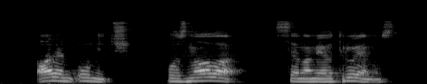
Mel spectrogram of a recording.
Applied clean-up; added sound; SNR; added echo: neural mask model DeepFilterNet 3.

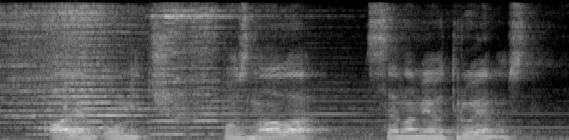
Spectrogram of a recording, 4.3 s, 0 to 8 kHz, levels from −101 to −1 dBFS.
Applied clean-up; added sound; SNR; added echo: none; Screech; 10 dB; reverberation time 0.5 s.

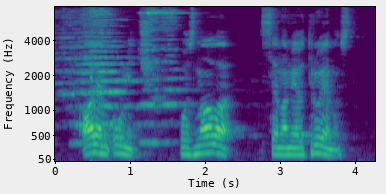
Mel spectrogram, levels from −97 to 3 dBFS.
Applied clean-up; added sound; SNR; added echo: classical method WPE with log-MMSE.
